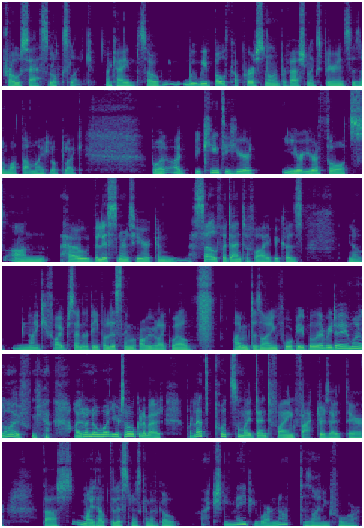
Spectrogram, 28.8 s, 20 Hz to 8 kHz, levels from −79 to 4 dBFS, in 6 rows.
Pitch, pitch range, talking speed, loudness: 125 Hz, 115-145 Hz, 185 wpm, -25 LUFS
